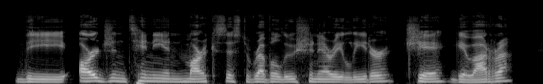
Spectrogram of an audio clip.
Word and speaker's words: Che Guevara: He talks about the Argentinean, Marxist revolutionary leader Che Guevara, and he pronounces his name Cheikh Kway Vara.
